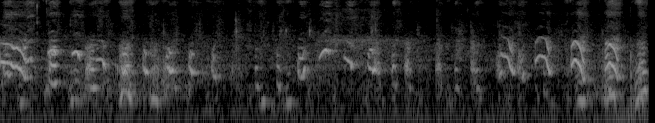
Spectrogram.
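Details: Puppies taking their first steps with the mother dog, a litter of overlapping high-pitched whines and squeals, each short and bent upward or downward, repeated over and over in an uneven chorus.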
